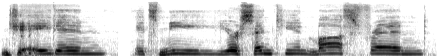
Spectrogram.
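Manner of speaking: high cartoon frog-puppet character voice. Imagining a dub where a moss character talks to Jaden: high Kermit-like voice. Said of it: "mix of a high-pitched voice with a Kermit kind of voice".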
